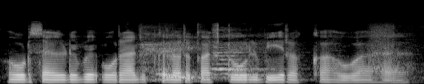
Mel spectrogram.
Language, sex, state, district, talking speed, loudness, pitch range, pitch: Hindi, male, Uttar Pradesh, Saharanpur, 155 wpm, -18 LUFS, 105-110 Hz, 110 Hz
